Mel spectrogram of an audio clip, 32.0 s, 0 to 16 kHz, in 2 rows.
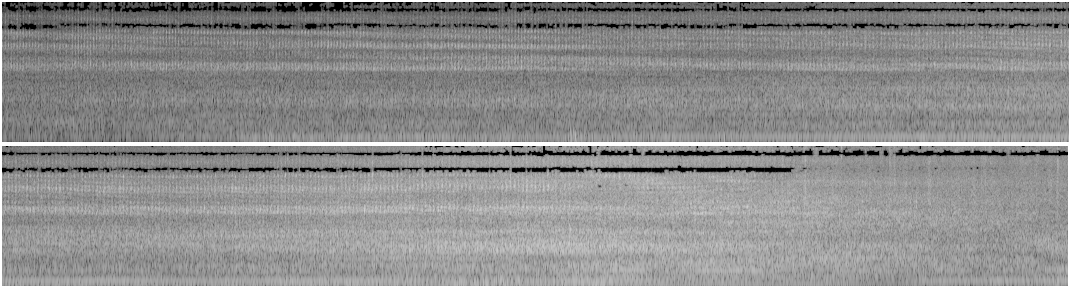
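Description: Kubota M6040SU tractor's four-cylinder diesel engine running steadily under load as it pulls a disc plough through a flooded rice paddy. It grows gradually louder as the tractor draws near, loudest about 25 seconds in.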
